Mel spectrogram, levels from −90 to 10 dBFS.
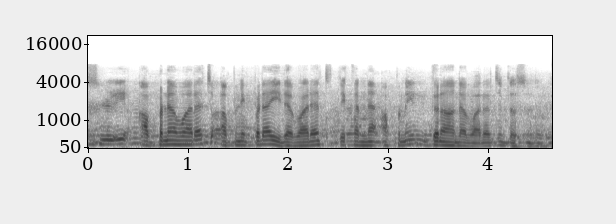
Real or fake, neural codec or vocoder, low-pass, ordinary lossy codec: fake; codec, 16 kHz, 2 kbps, X-Codec, HuBERT features, trained on general audio; none; none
